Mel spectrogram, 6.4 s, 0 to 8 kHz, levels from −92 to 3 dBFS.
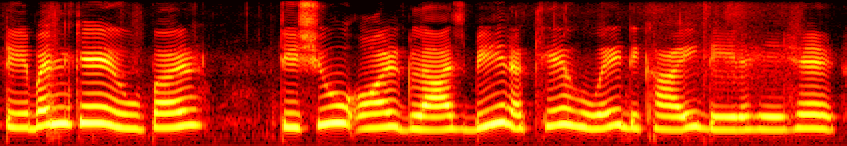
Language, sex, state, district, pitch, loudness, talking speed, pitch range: Hindi, female, Jharkhand, Palamu, 265 Hz, -15 LUFS, 120 wpm, 245-310 Hz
